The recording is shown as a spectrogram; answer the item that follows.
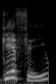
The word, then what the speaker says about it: Giphy: The COO of a company called Giphy, with a hard G, says politicians are getting more savvy.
